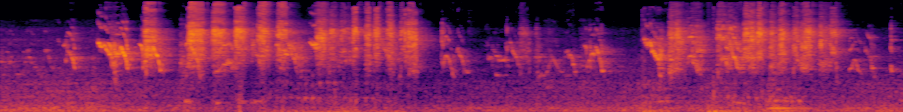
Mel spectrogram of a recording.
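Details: Loud budgerigar chatter: two long runs of harsh, buzzy squawks and chirps separated by a short lull, filling the upper range.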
